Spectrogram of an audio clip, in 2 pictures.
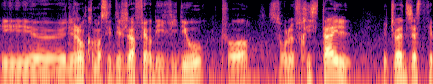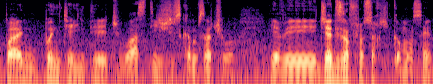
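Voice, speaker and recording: A medium-pitched man at a very fast pace, with big swings in loudness and noticeable background noise. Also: ordinary pitch variation. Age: young. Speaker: rapper. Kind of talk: casual interview. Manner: casual, filler-heavy.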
